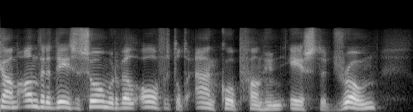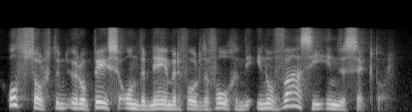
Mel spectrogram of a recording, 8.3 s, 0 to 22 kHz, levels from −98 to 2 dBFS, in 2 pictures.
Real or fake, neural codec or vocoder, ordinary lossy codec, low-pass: fake; codec, 16 kHz, about 1 kbps, DyCAST, with the encoder's durations; none; none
